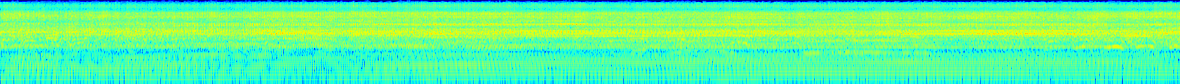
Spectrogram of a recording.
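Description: Car engine running at a steadily held speed, its pitch rising slightly at the start and easing off near the end.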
